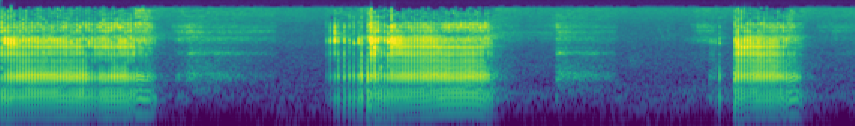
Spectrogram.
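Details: Sleeping bulldog dreaming and twitching, giving loud harsh snores about a second long, separated by softer wheezy breaths and short pauses, with one brief snort near the end.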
